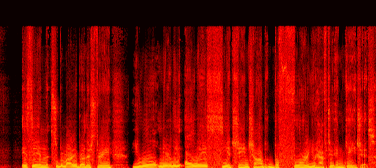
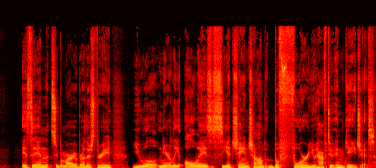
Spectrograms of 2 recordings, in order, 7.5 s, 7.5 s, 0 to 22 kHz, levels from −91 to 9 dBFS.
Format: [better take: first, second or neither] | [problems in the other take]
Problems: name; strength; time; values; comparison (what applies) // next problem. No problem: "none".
second | distortion; heavy; 6 dB below the speech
